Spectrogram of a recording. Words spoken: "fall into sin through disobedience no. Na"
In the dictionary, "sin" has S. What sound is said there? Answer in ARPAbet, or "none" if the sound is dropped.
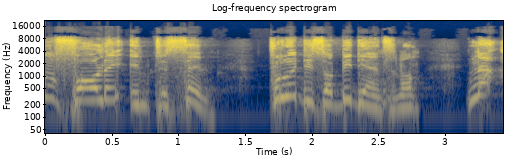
S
